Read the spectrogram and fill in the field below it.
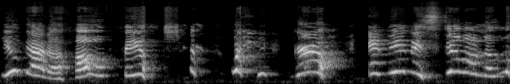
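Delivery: words pushed out through high laughter; can't stop laughing mid-sentence; laughing while talking. Real, not acted. Telling viewers the escape news, laughing hard.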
